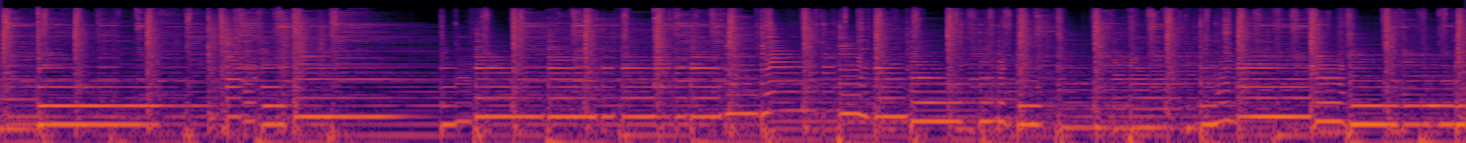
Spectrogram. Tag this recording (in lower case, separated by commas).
music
